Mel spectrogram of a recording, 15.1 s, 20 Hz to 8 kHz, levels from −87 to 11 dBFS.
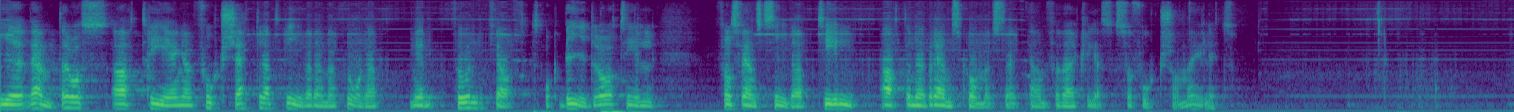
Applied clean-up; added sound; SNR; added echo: neural separator model SepFormer DNS4.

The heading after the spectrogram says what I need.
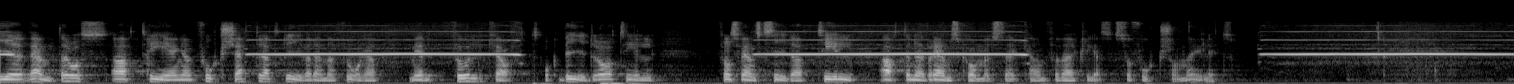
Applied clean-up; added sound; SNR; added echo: none; Wind instrument, woodwind instrument; -2 dB; reverberation time 0.2 s.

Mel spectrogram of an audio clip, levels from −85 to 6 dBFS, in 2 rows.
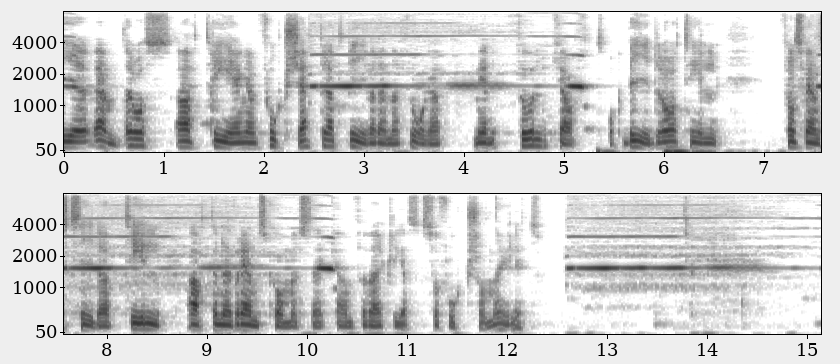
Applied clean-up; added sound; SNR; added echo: classical method WPE with log-MMSE.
